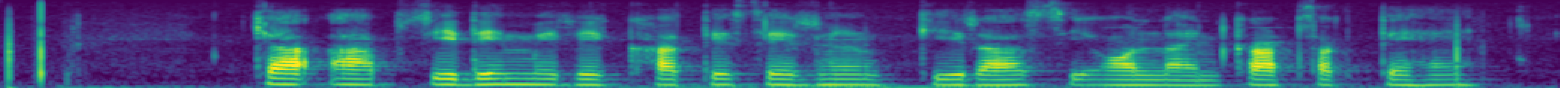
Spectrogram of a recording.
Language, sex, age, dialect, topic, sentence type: Hindi, male, 18-24, Garhwali, banking, question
